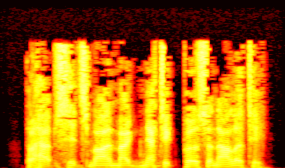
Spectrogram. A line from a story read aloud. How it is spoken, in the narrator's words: he blurted out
